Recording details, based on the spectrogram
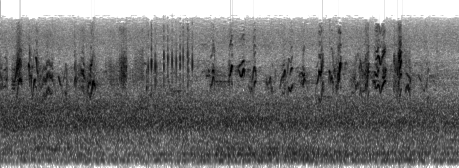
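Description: Barn swallows give rapid, thin twittering chirps, many short high notes tumbling over one another in a steady chatter, over a faint hiss.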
